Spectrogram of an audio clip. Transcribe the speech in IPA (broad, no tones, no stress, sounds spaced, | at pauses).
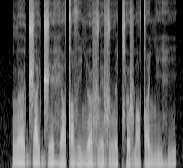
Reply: l œ d͡ʒ a ɪ̯ d͡ʒ e ɦ e tˤ ə ð i ʎ œ v l e v lː ə cʰ ə v ɳ a tˤ e ʎ i ɦ i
